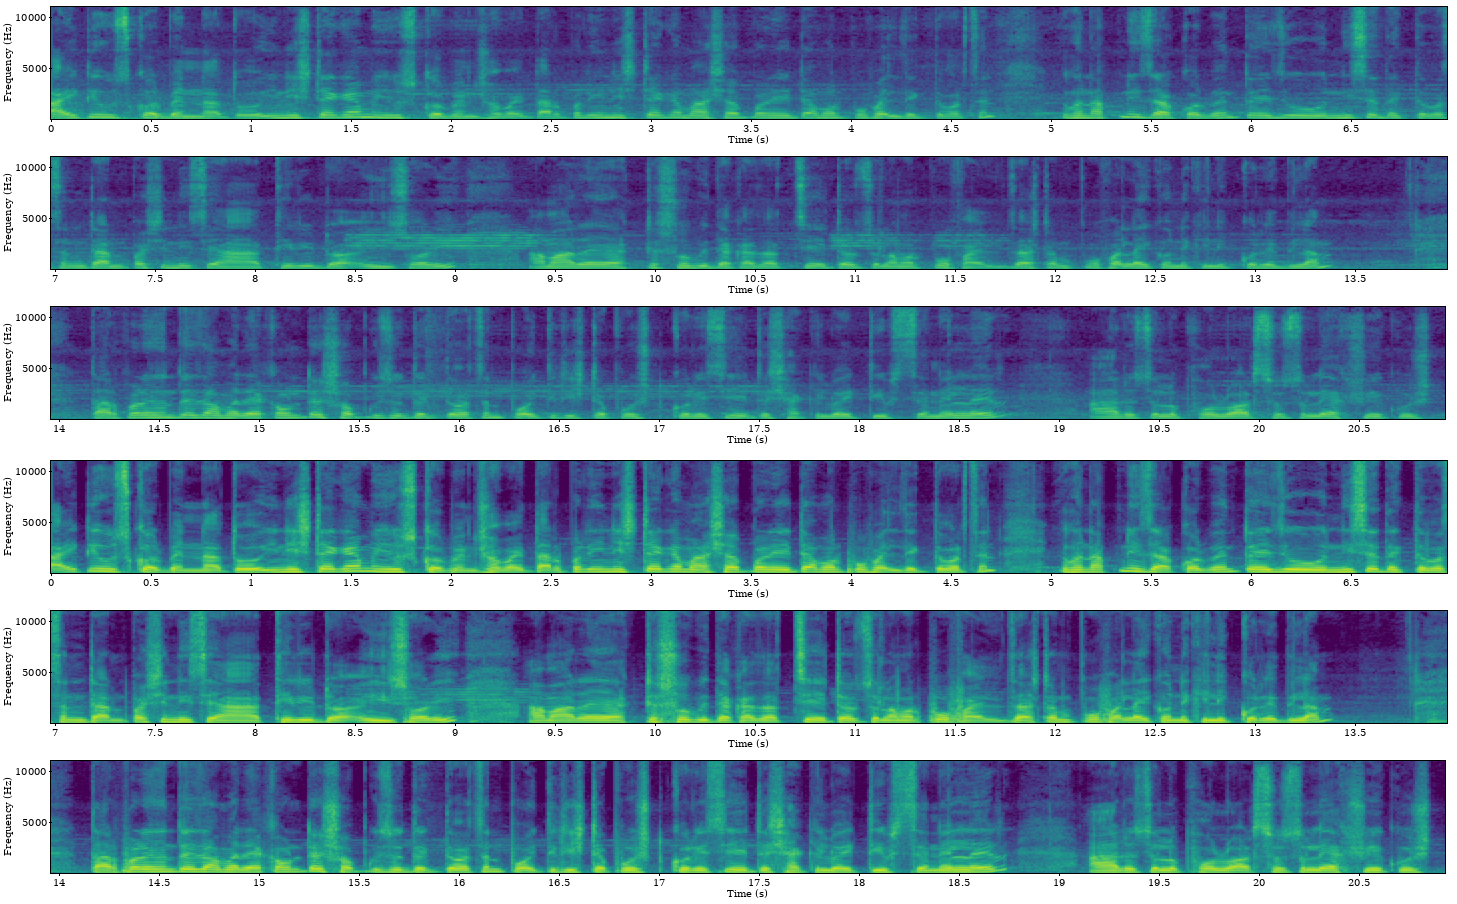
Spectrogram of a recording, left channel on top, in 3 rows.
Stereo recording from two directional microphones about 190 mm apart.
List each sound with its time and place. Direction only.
0.0 s speech: 50° right (ahead or behind)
